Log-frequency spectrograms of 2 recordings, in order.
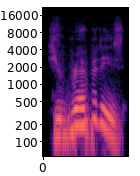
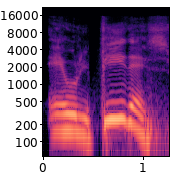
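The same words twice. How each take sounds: First: Euripides as "you-RIP-i-deez"; English Euripides with stress on RIP; English pronunciation. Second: Euripides as "eh-oo-ri-PEE-thes"; slow Euripides with a strong long "PEE"; Greek pronunciation. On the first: Teacher giving the familiar English name, Euripides as "you-RIP-i-deez". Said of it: "Not like we are". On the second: Teacher returning to the Greek form, Euripides as "eh-oo-ri-PEE-thes". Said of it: "how do they pronounce it? Not like we are". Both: Shown as a demonstration.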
